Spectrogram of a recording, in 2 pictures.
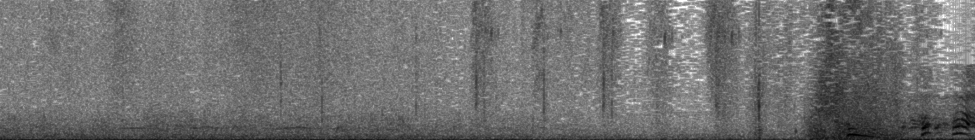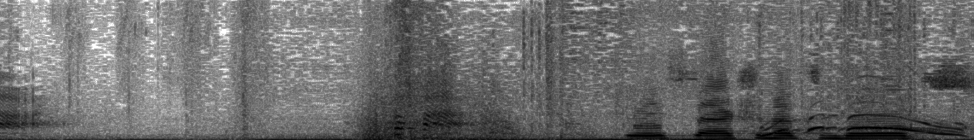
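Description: Quick footsteps patter across a hard roof.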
